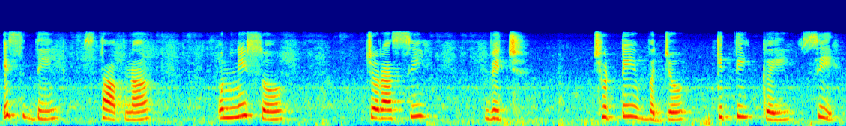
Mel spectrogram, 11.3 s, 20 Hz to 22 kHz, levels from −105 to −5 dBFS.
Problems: none marked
